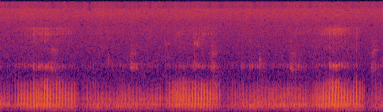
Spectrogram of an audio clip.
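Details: Snoring-sounding purr from a kitten asking for attention; coarse vibrating drone pulsing with inhale and exhale, three louder bursts over nearly five seconds.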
